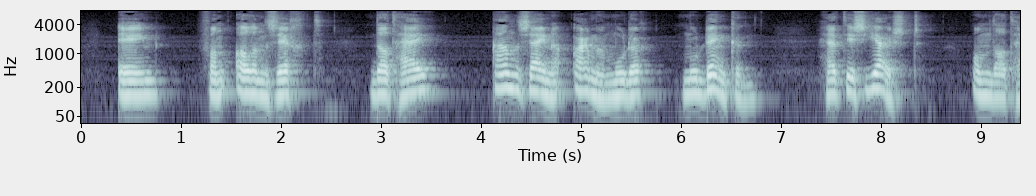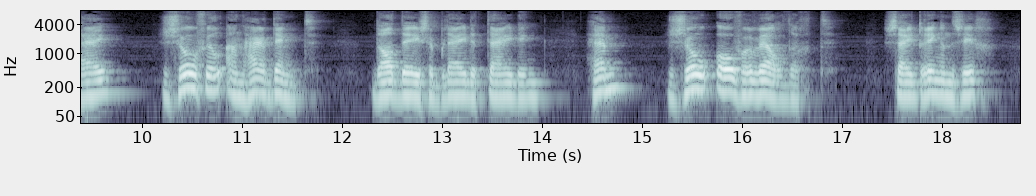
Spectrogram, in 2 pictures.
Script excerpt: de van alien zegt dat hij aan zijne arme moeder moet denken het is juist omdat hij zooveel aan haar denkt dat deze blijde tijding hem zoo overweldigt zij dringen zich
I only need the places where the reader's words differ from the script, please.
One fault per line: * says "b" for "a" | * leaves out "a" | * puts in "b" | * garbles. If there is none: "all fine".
* says "een" for "de"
